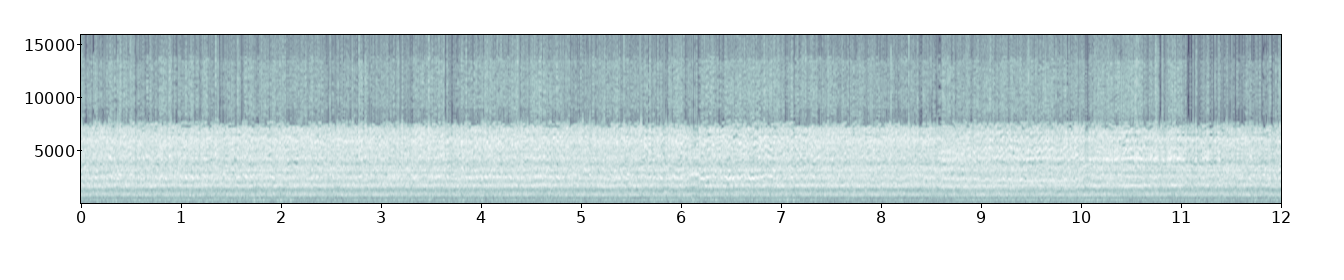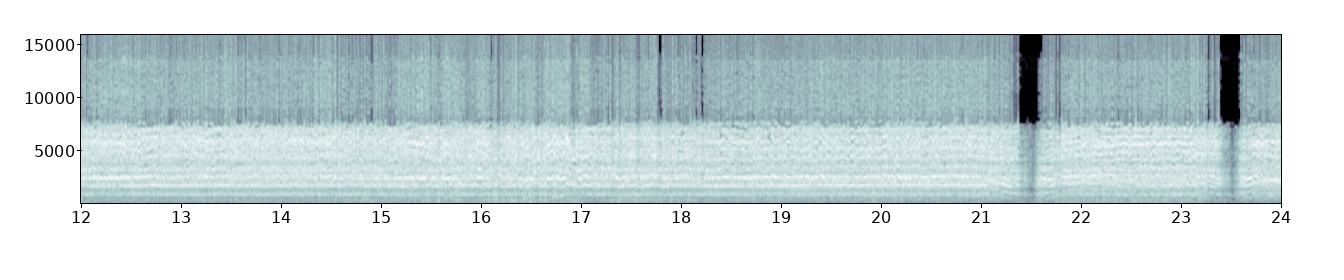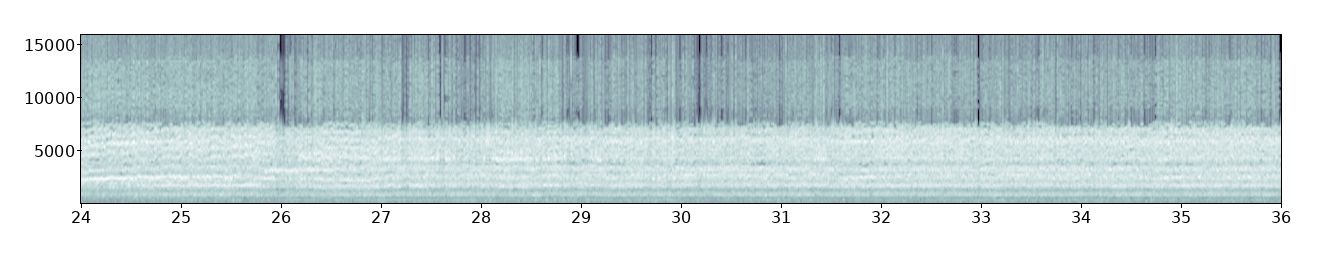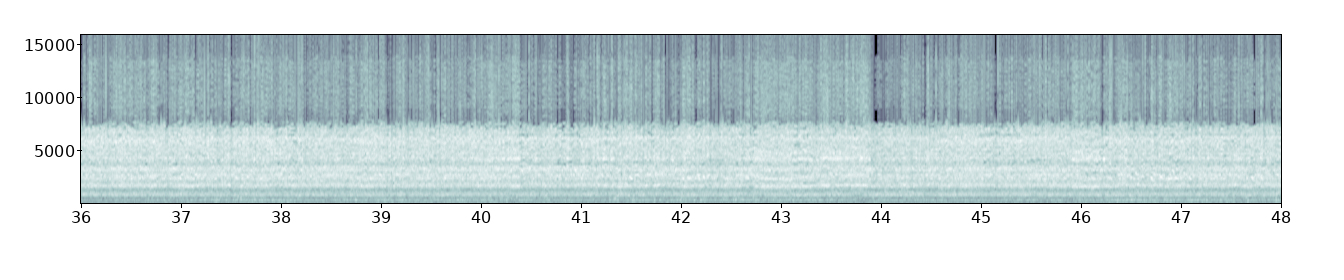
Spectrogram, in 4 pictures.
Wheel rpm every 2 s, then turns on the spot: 230, 240, 230, 230, 220, 230, 220, 230, 230, 220, 180, 160, 190, 220, 230, 230, 230, 230, 240, 230, 230, 230, 230, 230.
none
